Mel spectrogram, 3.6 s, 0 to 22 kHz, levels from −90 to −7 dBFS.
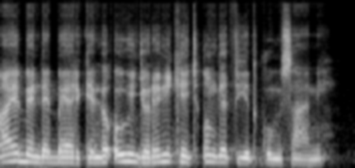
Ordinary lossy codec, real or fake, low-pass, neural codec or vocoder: none; fake; none; codec, 44.1 kHz, 2.6 kbps, SNAC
